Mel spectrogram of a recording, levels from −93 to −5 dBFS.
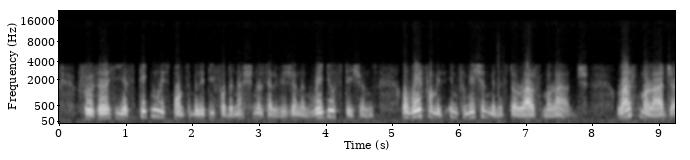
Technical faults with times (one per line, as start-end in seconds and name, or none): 6.58-6.67 loose connector crackle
